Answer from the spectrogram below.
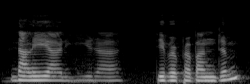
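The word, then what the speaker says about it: Nalayira Divya Prabandham: Is that the correct pronunciation? Nalayadira Diva Prabandam?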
